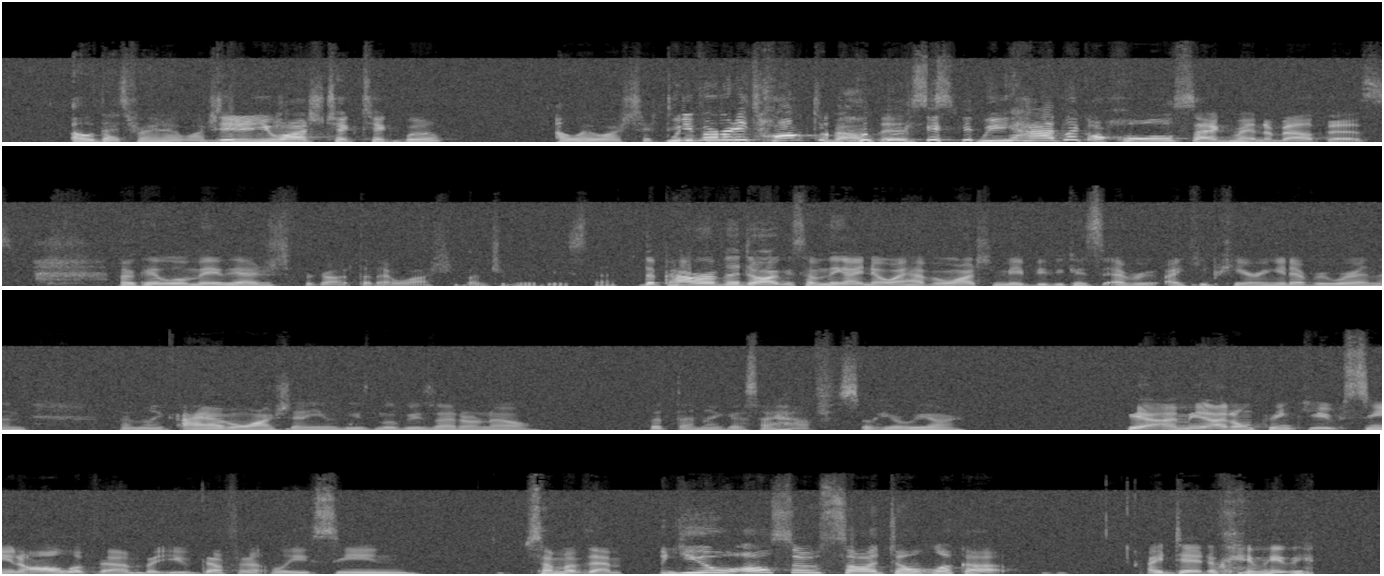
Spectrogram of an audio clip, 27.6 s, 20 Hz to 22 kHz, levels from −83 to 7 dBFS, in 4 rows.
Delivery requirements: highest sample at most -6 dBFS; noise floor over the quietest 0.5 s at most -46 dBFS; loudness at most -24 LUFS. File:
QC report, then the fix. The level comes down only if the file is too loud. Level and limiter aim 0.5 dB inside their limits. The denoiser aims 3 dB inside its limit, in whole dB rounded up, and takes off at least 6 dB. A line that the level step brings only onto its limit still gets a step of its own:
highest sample -4.5 dBFS: fail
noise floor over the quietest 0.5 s -42 dBFS: fail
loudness -20.0 LUFS: fail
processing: trim -4.5 dB

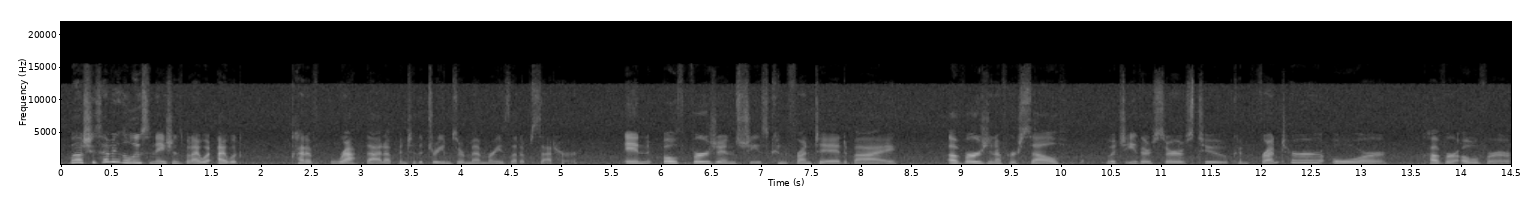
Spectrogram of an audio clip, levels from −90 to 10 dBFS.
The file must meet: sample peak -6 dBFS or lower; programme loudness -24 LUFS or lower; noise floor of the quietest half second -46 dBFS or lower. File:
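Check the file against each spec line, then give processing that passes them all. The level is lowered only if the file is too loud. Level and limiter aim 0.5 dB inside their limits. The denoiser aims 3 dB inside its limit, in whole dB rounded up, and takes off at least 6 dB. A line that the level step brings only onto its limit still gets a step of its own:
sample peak -10.0 dBFS: pass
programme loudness -32.5 LUFS: pass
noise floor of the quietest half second -49 dBFS: pass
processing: none needed

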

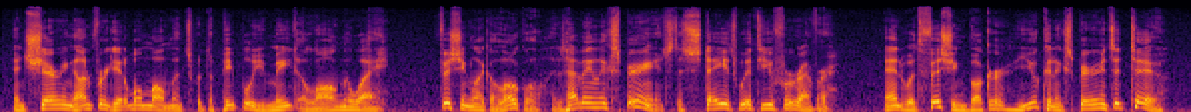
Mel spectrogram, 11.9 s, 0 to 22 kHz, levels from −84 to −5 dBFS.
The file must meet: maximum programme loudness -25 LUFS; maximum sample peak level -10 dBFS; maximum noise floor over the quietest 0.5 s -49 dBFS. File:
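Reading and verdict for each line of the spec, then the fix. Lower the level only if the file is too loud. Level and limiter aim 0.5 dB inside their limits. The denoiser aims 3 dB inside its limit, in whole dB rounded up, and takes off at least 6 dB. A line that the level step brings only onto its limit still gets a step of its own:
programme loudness -21.5 LUFS: fail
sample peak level -8.0 dBFS: fail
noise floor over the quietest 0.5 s -51 dBFS: pass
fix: trim -4 dB

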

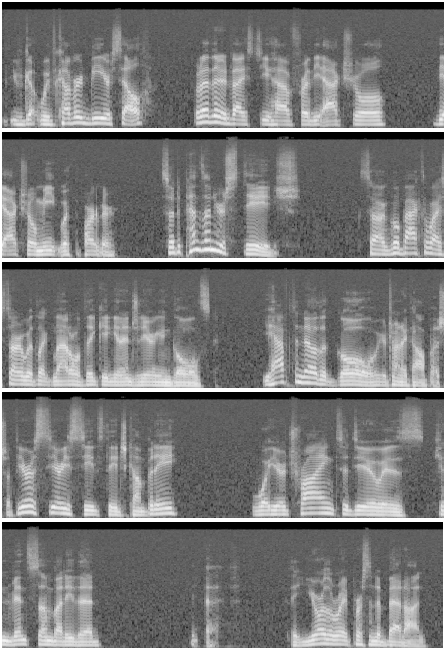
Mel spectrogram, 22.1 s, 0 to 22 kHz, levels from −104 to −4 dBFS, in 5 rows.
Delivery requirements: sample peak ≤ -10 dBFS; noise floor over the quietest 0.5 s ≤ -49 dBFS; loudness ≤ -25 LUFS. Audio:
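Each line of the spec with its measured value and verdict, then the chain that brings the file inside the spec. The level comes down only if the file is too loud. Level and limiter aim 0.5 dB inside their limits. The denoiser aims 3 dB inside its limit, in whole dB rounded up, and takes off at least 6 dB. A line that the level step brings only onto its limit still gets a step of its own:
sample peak -2.0 dBFS: fail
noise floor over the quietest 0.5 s -44 dBFS: fail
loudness -15.5 LUFS: fail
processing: trim -10 dB

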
